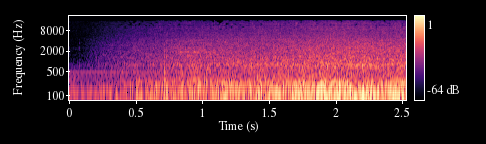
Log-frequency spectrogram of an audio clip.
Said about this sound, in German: Der Regen wird immer stärker und in die Trichter der Blasinstrumente der Kapelle fließt das Wasser.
